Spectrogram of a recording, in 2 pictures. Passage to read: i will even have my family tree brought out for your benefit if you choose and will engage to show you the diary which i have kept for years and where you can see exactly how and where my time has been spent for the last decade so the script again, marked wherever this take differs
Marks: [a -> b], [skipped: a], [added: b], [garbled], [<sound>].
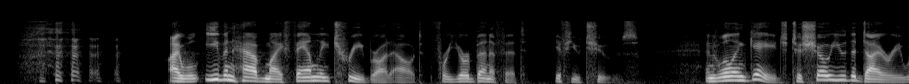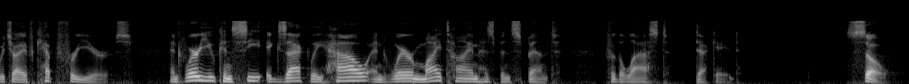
[laugh] i will even have my family tree brought out for your benefit if you choose and will engage to show you the diary which i have kept for years and where you can see exactly how and where my time has been spent for the last decade so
